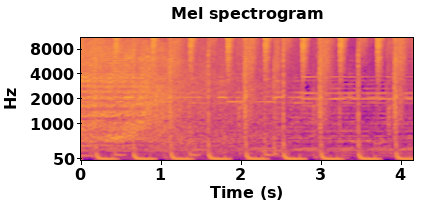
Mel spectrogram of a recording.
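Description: DJ mix of dance music with a steady kick drum about two beats a second. A thick wash of sound thins out over the first second, leaving the beat and sparser parts.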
